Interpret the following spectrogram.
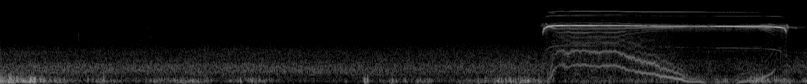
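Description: A gundog hunting whistle blown in one long, high, steady blast, starting a little past halfway and cutting off sharply just before the end. It is the stop whistle, the signal for the retriever to stop and sit at a distance.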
